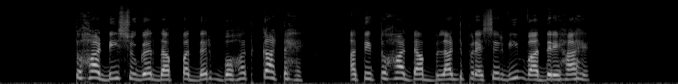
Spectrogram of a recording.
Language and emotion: Punjabi, fearful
